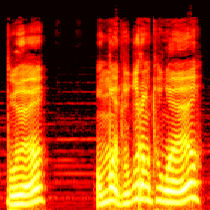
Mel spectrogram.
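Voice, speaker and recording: A woman voicing a bitter, hot-tempered divorced adult son who shouts resentfully. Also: mid-range voice, animated, normal speed, dry recording, clean studio sound, soft background music, close to an everyday voice. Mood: alarmed. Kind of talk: Korean web drama voice acting.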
